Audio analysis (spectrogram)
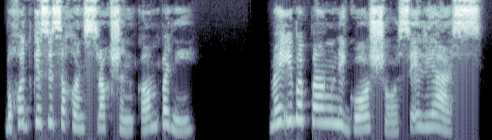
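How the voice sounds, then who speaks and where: A woman's voice: high-pitched, expressive, moderate pace, no echo. A woman reading scripted dramatic narration as an audiobook narrator.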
